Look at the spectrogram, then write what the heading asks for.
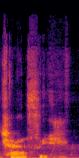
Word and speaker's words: chassis: That is pronounced chassis.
